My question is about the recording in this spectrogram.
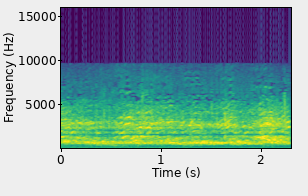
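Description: A group of women's voices squealing and chattering excitedly all at once, in a dense overlapping clamour.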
